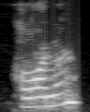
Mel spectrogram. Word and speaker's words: Carney: Corner?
